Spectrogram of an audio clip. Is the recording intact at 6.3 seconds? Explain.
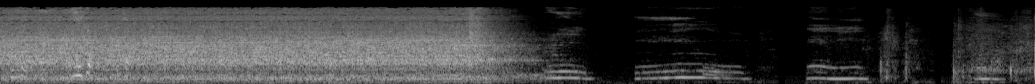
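No. From 6.11 to 6.33 s there's comfort noise in place of the background, likely from discontinuous transmission: a steady, featureless hiss about 1 dB quieter replaces the real background.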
